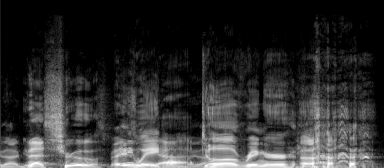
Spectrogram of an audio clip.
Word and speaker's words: Die: Yeah, Die means the, and Ringer. It's D. D. Yeah. What? That's how you say it.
